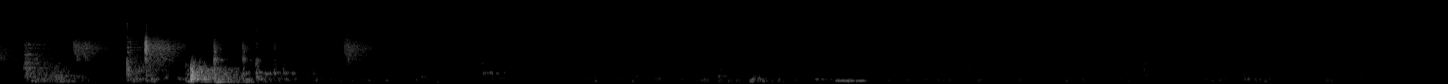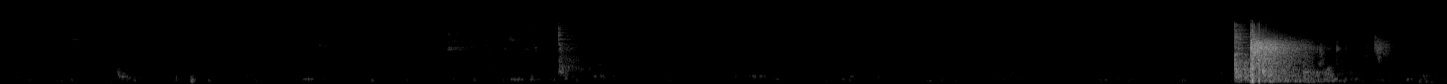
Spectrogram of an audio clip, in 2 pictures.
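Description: A cue strikes a pool ball and the balls clack together.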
